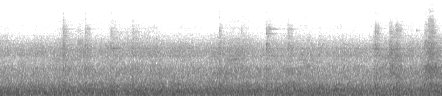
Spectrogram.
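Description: Freight train of covered hopper cars rolling across a steel truss trestle: a steady rumble of wheels with a few sharp knocks now and then.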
